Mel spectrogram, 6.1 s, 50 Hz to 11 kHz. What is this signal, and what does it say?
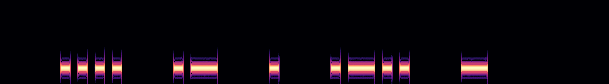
Morse code, heard as a keyed tone, about 14 wpm, spaced as for 10 wpm, 680 Hz. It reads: HAELT
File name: Morsekurs / Witze / Witz 26. April 2022 50 F70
